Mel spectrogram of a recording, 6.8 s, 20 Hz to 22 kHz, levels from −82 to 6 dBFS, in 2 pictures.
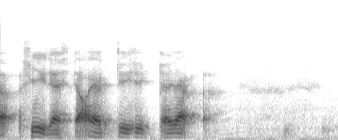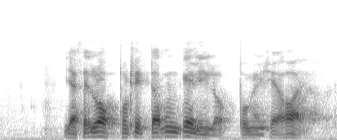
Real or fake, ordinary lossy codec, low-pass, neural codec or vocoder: fake; none; none; codec, 16 kHz, 2 kbps, FreqCodec, larger model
